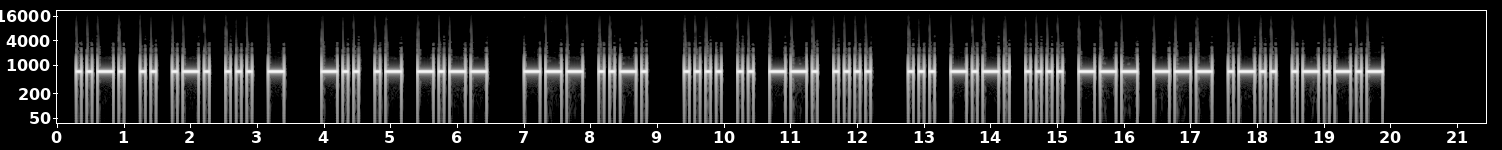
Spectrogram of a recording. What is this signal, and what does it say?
Morse code, heard as a keyed tone, about 15 wpm, 700 Hz. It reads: FIRST DAY OF HIGH SCHOOL.
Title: Additional Easy Phrases 15wpm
